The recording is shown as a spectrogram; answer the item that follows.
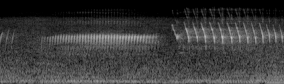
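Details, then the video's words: Belgian canary singing: a steady buzzy trill held for about a second, then a quick run of bright, clipped notes repeated several times a second. "The Best Belgian Canary Ramblings !!"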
